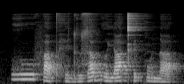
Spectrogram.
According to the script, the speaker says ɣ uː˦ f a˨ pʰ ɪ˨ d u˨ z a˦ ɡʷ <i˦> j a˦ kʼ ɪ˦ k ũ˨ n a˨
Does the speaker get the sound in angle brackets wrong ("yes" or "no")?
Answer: yes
